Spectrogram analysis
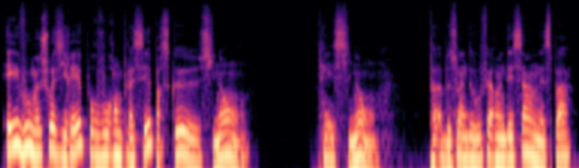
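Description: A cold, ambitious businesswoman from a read-aloud thriller, as a male narrator puts her on, taunting in slow, smug, deliberate phrases. The voice sits a little high but stays dark and mellow, recorded dry and close. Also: no echo. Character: scheming ambitious female executive, cold and mocking.

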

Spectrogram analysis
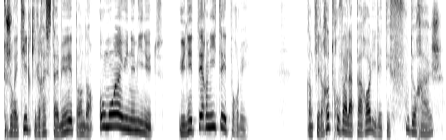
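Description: Slow, mellow storyteller reading a war tale. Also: mid-range voice, very animated, dry recording, studio quality. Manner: slow and deliberate, slangy. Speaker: audiobook narrator. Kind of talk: first-person war story narration.

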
